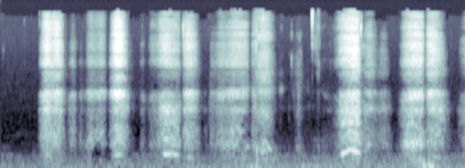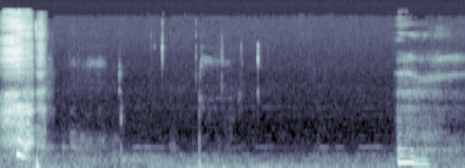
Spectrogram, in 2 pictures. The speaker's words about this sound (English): Her breathing turns into gasps.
